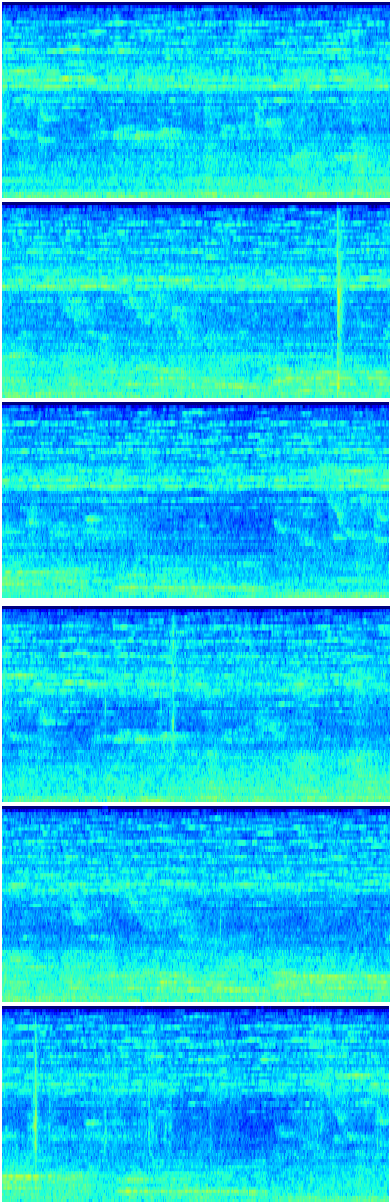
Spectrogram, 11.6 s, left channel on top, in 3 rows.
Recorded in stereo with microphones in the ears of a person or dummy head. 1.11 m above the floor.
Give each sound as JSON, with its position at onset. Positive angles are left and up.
{"t": 0.0, "sound": "an insect", "side_deg": 60, "distance_m": 1.8}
